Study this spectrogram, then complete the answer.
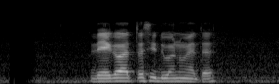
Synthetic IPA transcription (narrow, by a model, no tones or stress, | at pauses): leːɡəʋat̪ʋəsid̪uənuʋæt̪ə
